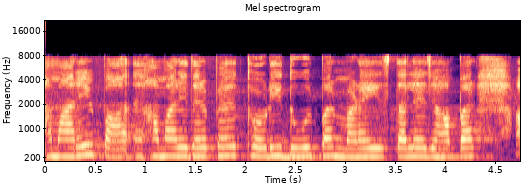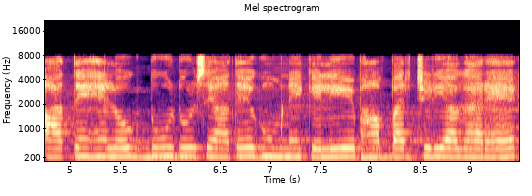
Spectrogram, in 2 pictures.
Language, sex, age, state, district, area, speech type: Hindi, female, 18-30, Madhya Pradesh, Hoshangabad, urban, spontaneous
